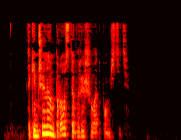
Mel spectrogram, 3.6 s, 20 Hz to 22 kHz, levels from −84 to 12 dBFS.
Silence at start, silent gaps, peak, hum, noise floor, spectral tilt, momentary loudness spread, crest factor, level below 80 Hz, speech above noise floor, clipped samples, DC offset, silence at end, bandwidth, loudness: 0.55 s; none; -4 dBFS; none; -81 dBFS; -5 dB/octave; 20 LU; 18 dB; -60 dBFS; 61 dB; under 0.1%; under 0.1%; 1.1 s; 11.5 kHz; -19 LUFS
